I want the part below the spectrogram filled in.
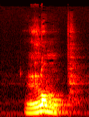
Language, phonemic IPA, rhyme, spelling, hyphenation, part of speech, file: Dutch, /lɔmp/, -ɔmp, lomp, lomp, adjective / noun, Nl-lomp.ogg
- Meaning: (adjective) 1. coarse; rude; surly; boorish; unrefined; uncouth; unsophisticated; unmannered 2. dumb; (noun) a rag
